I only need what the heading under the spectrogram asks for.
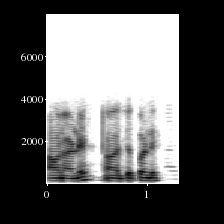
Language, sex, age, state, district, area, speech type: Telugu, male, 18-30, Telangana, Medak, rural, conversation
